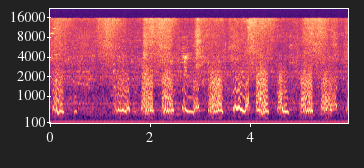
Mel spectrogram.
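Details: Guinea pig Oimo-san, a pet asking for petting, makes rhythmic bursts of low, buzzy, grumbling calls, each lasting under half a second, coming about twice per second against a constant background hum.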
